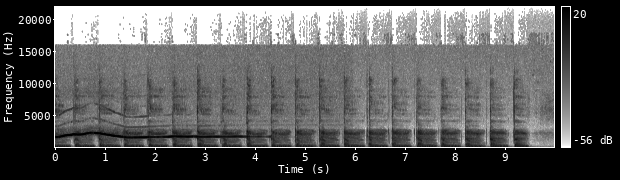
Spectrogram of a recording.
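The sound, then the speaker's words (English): An overdubbed group whistles a sustained melody imitating a French horn line, with group vocal harmonies, over steady, pulsing chords. The whistling is fairly loud and fades out about halfway while the rhythmic backing continues to the end. “which seems to be a short transitional section featuring some group harmonies overdubbed with some group whistling, mimicking the French horn line that we know.”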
